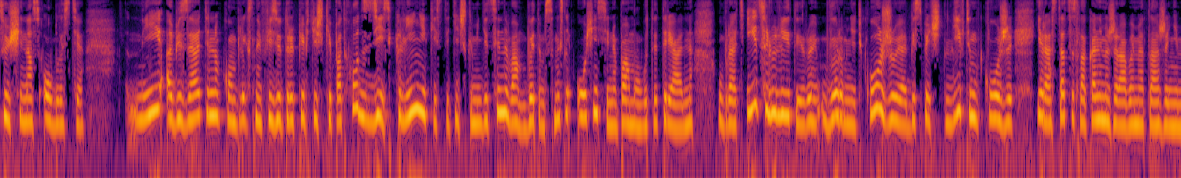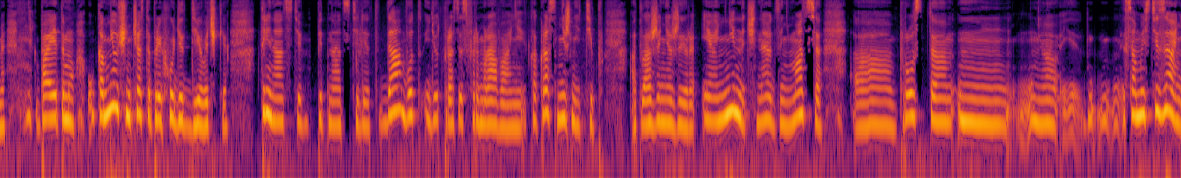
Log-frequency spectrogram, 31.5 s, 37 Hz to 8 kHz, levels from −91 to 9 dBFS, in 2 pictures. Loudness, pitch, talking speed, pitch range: -15 LUFS, 210 Hz, 120 wpm, 190-235 Hz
